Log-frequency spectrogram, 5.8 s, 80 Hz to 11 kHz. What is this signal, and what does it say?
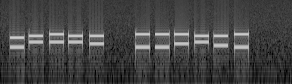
DTMF, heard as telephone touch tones, dialled by hand, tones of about 290 ms. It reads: 10#08 339053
